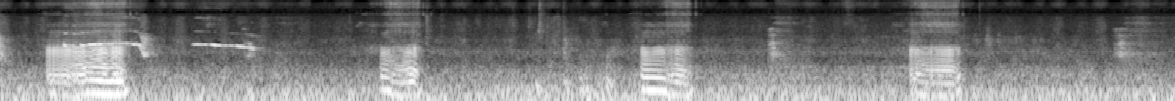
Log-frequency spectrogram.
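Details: Sleeping Chihuahua producing a series of squeaky, whistling snores, each under a second, spaced two to three seconds apart with a faint rising squeak between. Soft low breathing runs throughout.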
